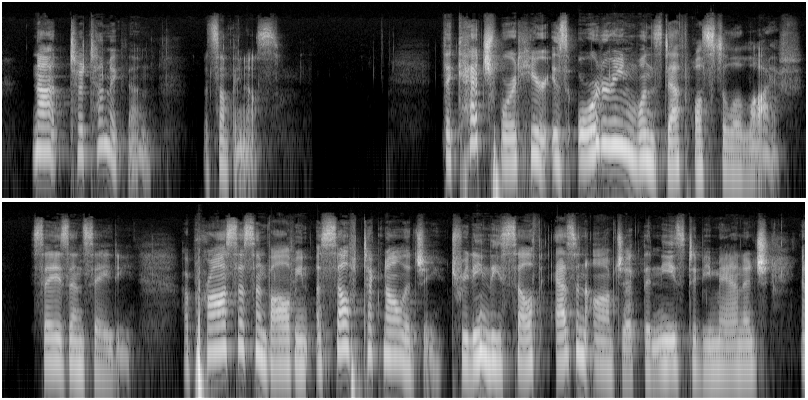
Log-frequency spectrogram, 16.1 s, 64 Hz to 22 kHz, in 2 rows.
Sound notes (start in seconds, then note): 8.1 speaks in foreign language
